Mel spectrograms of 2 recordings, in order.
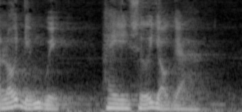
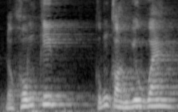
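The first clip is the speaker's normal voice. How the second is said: angry cursing; 6 semitones higher, 4 dB louder than usual. Acted. Hai Quá cursing the accused.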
